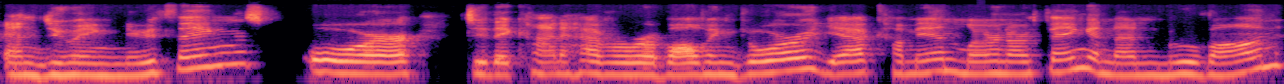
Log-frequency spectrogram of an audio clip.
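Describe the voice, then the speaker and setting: A woman's medium-pitched voice, dark and mellow, somewhat breathy, at a moderate pace. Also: quiet background. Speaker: university research office staff. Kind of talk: presentation.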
